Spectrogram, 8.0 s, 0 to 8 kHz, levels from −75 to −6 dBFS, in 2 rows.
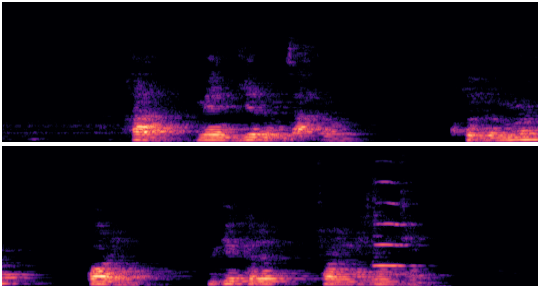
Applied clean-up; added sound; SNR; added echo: classical method WPE with log-MMSE.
